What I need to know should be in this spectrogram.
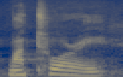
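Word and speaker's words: Matory: um james r matori m a t o r y it's like you spell that again i'm sorry m a t o r y maturi yeah he's a duke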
